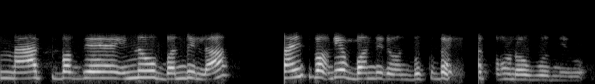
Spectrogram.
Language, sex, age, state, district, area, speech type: Kannada, female, 18-30, Karnataka, Bellary, urban, conversation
